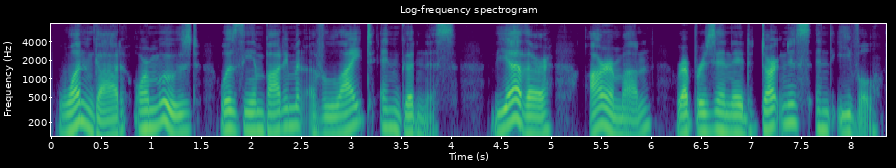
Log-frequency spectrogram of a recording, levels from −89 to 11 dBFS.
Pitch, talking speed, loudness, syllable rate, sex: 145 Hz, 120 wpm, -20 LUFS, 4.4 syllables/s, male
